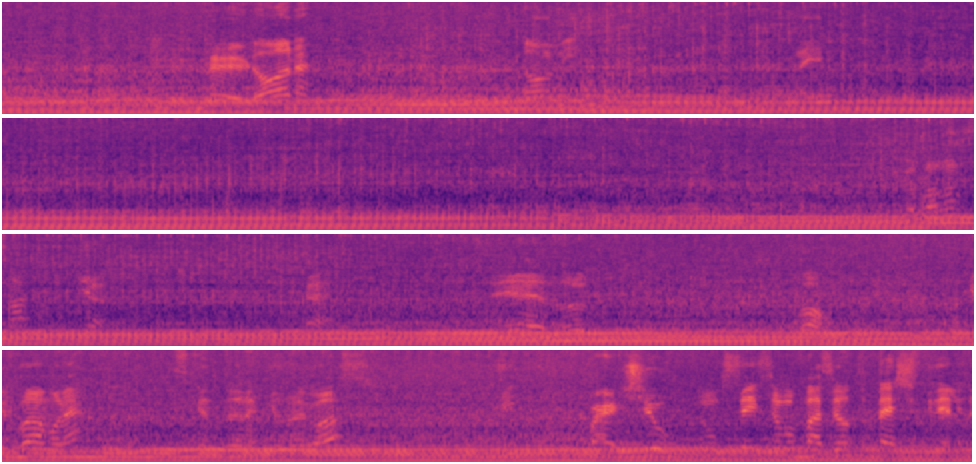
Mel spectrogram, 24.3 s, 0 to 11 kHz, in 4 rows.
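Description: A Honda CB1000 motorcycle engine idles as it warms up, a loud, steady, close throb holding the same pitch throughout, with people talking over it at times.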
